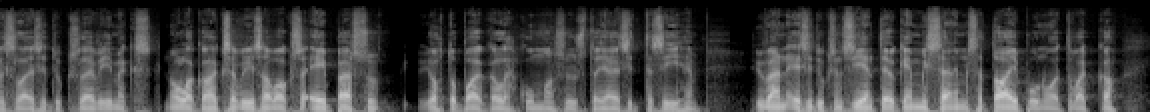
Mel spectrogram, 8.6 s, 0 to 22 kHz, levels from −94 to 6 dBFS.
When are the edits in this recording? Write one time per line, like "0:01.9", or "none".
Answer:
0:01.2
0:03.9
0:05.5
0:06.5

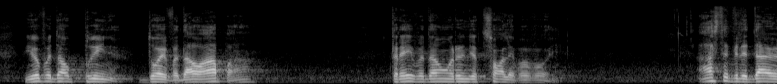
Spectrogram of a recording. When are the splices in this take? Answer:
0:01.3

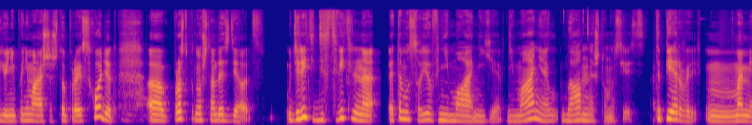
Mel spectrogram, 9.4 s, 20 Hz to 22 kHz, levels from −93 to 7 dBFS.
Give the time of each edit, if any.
0:04.8

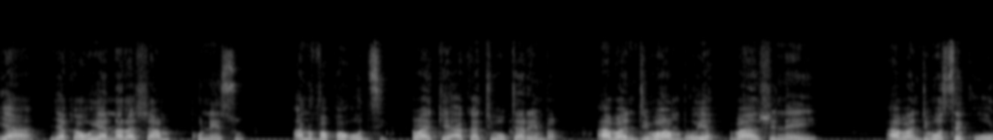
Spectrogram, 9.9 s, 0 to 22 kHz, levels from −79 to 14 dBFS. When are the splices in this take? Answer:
0:01.9
0:04.1
0:05.1
0:05.8

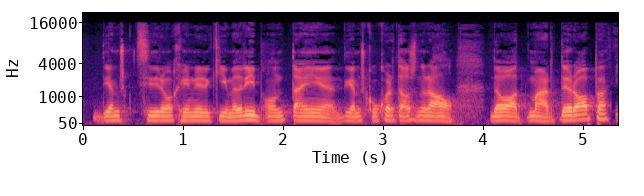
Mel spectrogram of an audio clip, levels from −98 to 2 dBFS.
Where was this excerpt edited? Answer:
none

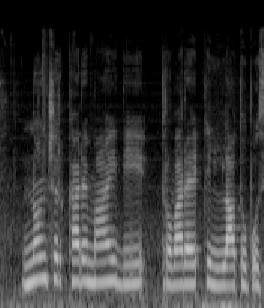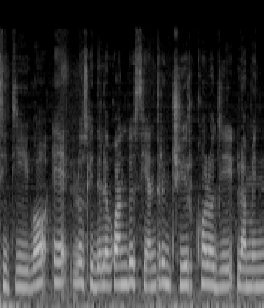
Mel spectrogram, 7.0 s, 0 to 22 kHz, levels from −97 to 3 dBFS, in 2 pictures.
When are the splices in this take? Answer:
0:02.7
0:04.7
0:05.0
0:05.8

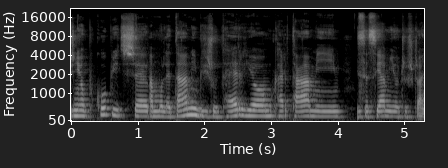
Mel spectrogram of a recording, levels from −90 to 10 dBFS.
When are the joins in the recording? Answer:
0:01.2
0:04.3

